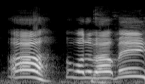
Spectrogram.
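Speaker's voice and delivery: high, loud wail of someone left behind; Volpus's protest. Acted. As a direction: cry out high in mock dismay. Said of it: "Says Volpus".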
